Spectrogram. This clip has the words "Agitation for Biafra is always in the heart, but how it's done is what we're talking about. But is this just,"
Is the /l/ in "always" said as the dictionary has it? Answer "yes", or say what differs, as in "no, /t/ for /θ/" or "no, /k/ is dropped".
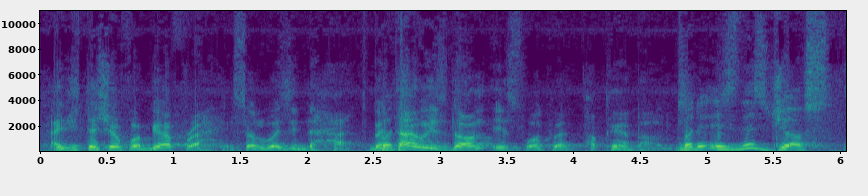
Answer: yes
